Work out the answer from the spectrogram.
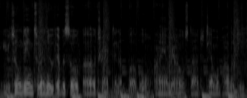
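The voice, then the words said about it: Slightly altered, recovering voice. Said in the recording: “I'm just now getting my voice back somewhat. So my voice sounds a little different on today ... I am in the process of regaining my voice”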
